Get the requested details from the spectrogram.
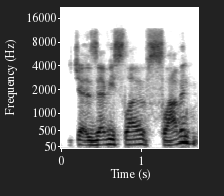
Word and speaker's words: Zevi Slavin: Zevi Slavin, is that how you say your name? – Yeah.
